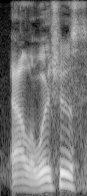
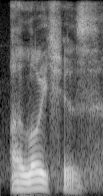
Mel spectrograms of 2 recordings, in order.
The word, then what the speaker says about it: Aloysius: about Aloysius, and then I'm American, so I'm Aloysius, and she was laughing at me. No, it's not how you say it. Aloysius.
